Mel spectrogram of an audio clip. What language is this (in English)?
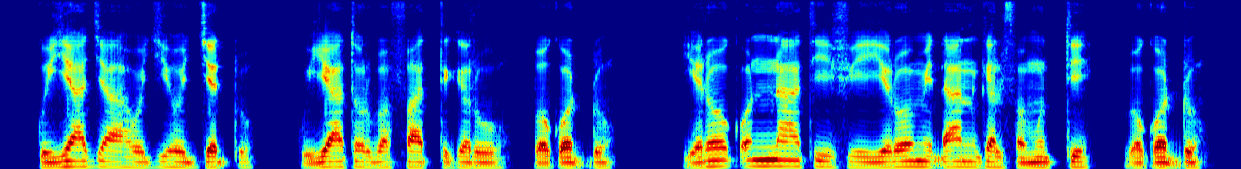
Oromo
